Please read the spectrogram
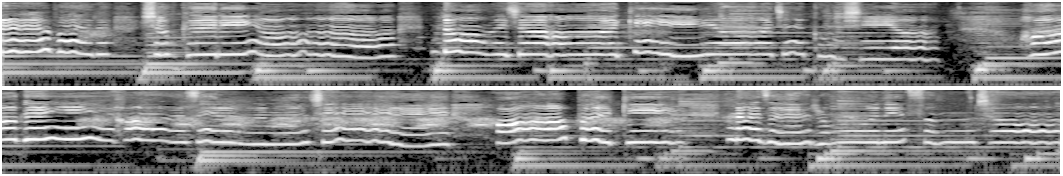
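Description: A woman singing a Sinhala song in phrases with wavering, ornamented pitch, accompanied by acoustic guitar chords.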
